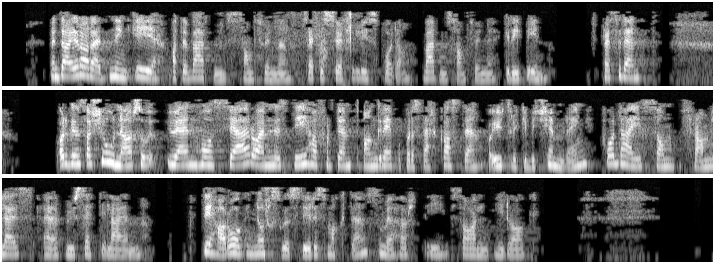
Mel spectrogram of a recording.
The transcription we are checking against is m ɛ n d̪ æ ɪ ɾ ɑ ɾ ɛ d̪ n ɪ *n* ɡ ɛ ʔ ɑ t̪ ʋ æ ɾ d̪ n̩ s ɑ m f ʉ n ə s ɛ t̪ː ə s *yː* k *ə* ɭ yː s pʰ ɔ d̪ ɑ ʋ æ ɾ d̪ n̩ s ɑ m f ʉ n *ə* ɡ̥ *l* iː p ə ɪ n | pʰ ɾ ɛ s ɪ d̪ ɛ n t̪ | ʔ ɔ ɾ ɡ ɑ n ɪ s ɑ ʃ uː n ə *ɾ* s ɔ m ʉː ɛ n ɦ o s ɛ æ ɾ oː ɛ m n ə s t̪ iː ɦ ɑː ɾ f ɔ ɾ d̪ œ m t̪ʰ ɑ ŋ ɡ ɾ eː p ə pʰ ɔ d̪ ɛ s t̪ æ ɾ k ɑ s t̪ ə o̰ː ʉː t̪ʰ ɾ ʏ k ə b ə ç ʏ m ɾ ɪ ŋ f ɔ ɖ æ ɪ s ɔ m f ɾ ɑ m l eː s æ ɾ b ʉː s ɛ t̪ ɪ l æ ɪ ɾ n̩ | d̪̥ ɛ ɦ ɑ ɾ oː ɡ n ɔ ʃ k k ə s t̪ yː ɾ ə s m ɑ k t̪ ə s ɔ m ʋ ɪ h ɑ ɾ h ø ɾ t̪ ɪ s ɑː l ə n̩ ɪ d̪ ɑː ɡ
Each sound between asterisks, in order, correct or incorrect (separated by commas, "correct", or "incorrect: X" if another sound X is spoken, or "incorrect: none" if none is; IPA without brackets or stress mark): incorrect: ŋ, incorrect: øː, correct, correct, incorrect: ɾ, correct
